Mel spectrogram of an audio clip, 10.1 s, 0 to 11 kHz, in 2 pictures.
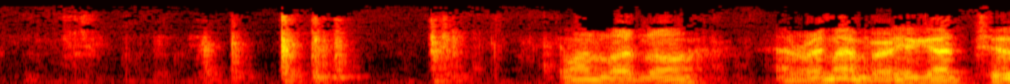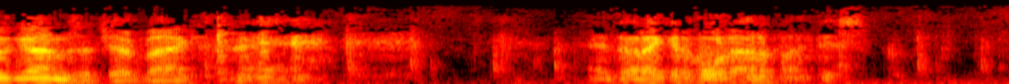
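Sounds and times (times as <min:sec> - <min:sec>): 
quiet scrape of heavy prison cell door lock: 0:00.0 - 0:00.6
speech: 0:02.8 - 0:06.7, 0:08.0 - 0:09.5.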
